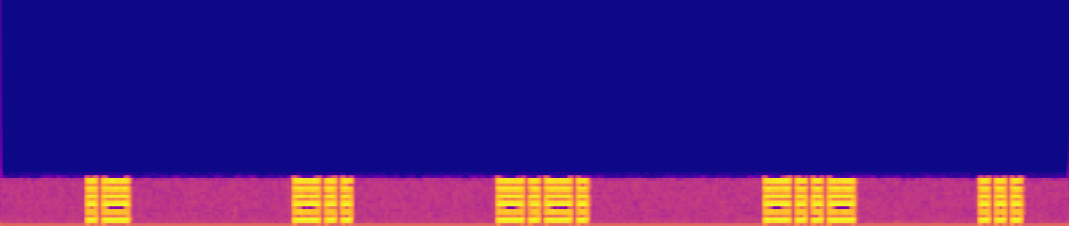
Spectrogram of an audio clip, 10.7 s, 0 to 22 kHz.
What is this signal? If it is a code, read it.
Morse code, heard as a keyed tone, about 15 wpm, spaced as for 5 wpm, 750 Hz. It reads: ADCXS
